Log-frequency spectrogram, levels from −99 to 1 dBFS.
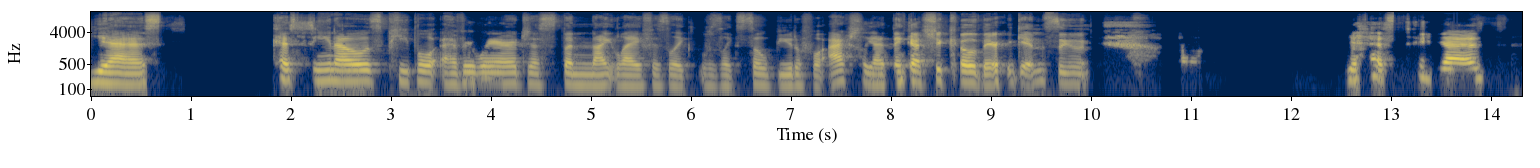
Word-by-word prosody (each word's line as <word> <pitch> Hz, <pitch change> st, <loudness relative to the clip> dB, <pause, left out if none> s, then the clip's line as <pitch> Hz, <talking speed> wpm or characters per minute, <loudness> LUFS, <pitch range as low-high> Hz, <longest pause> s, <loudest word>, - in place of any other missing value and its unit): Yes. 155 Hz, -2 st, +4 dB, 1.1 s
Casinos, 180 Hz, -1 st, +2 dB
people 165 Hz, -1 st, -5 dB
everywhere, 155 Hz, 0 st, -3 dB
just 145 Hz, -2 st, -9 dB
the 145 Hz, -, 0 dB
nightlife 135 Hz, -1 st, -4 dB
is 130 Hz, 0 st, -13 dB
like 125 Hz, -2 st, -9 dB
was, 130 Hz, -1 st, -19 dB
like, 125 Hz, -1 st, -14 dB
so 140 Hz, -2 st, -9 dB
beautiful, 130 Hz, -1 st, -11 dB
actually, 165 Hz, -3 st, 0 dB
I 135 Hz, 0 st, -2 dB
think 165 Hz, -, -1 dB
I 165 Hz, -, +7 dB
should 175 Hz, +3 st, -1 dB
go 160 Hz, -1 st, +4 dB
there 140 Hz, -, +2 dB
again 170 Hz, +1 st, -5 dB
soon. 150 Hz, -4 st, -5 dB
Uh. -, -, -18 dB, 2.4 s
Yes, 180 Hz, +1 st, 0 dB, 0.8 s
yes! 195 Hz, +2 st, +6 dB
155 Hz, 105 wpm, -20 LUFS, 135-175 Hz, 2.4 s, I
